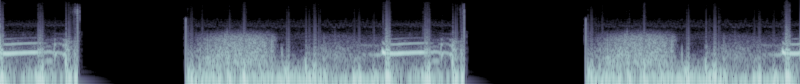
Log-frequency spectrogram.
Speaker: Adventitious breath sounds. Wheeze. You are listening to Wheeze.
